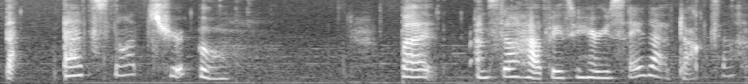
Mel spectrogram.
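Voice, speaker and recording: A woman voicing a gentle, caring young female game character in a soft, breathy voice for a fan dub. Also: high-pitched, a little slow. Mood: touched. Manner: gentle, earnest.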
